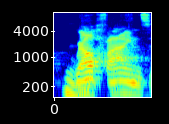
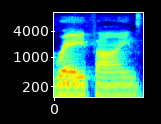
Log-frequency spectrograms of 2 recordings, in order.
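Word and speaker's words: Ralph Fiennes: uncanny it's uncanny I really enjoyed that um Ralph finds in um the menu is so good Great Vines pronounced Ray fines then are you fine yes uh and Anya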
